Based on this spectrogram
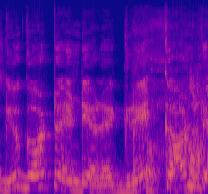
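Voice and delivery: put-on Indian English; Indian accent. Shown as a demonstration. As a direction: do a comic, complaining Indian accent. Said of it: "Let's hear Indian".

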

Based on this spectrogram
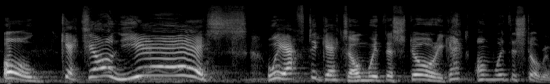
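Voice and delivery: very high, loud, fast squeal; excited shriek. Acted. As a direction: burst into a giddy squeal. Sudden theatrical outburst.

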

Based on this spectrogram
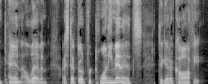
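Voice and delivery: mock-exasperated self-defence; acted indignant rebuttal. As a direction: argue your case to the nurse, pitch climbing on each point.

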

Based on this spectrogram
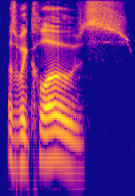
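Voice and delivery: drawn-out emphatic announcement; loud, slow. Real, not acted. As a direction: announce the close slowly and loud. Slow loud sermon turn.

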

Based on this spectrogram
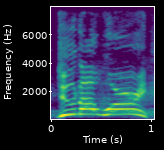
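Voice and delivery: loud high shout on not; shouted declaration. Shown as a demonstration. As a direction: shout it to the congregation. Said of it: "Say it with me again".

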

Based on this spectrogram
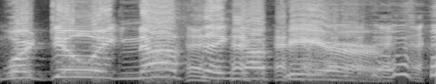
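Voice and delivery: high, loud exasperated outburst; mom freaking out. Retold or imitated. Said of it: "She'd freak".

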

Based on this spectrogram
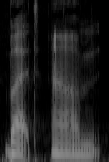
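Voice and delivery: dry, raspy throat; hoarse from the dry North Dakota air. Real, not acted. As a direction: talk through a dry throat. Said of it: "Disregard my raspy voice".

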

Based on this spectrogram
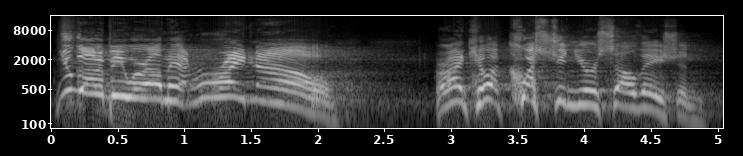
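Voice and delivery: high, loud imitated yelling; mock yell. Pastor imitating the man yelling at him about theology, mock yell. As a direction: bark it out like an impatient know-it-all. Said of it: "he just starts yelling".

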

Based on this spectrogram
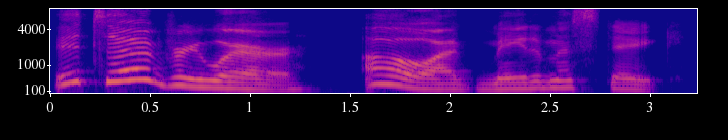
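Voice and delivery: slow, high, dismayed God realizing a mistake. Retold or imitated. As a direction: drawl it out like a stunned creator. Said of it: "he was like".

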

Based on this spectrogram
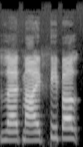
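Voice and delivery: slow robot chant; robotic, long-held final word; robot voice of God. Acted. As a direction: drag it out like a droning machine god. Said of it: "it's like a robot voice".

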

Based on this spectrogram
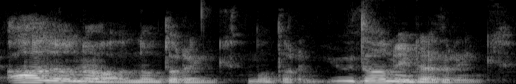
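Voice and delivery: imitated Italian accent, waving off an offer; terrible Italian accent. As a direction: modest refusal in broken Italian-accented English. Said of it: "I'm doing a terrible Italian accent".

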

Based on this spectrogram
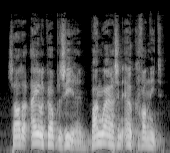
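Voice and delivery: ordinary delivery, nothing marked

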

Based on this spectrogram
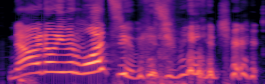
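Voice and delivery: high, loud whine through laughs; laughing whine. Real, not acted. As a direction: pout while laughing. Laughing pout at co-host.

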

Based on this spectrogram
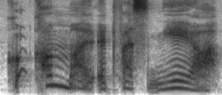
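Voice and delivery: high, faltering creature voice; wheezing troll frog. A narrator's reading. The sick frog calls Willi closer, wheezing. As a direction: stammer weakly as an ailing frog. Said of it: "Der Trollfrosch hustete und keuchte".

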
